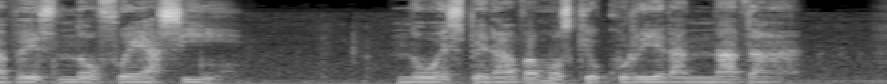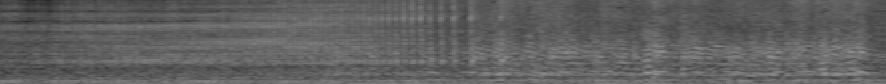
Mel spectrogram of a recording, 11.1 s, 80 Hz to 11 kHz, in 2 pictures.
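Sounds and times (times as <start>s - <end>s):
speech: 0.0s - 1.6s, 2.5s - 5.1s
dense swarm of flies buzzing: 5.5s - 11.0s.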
